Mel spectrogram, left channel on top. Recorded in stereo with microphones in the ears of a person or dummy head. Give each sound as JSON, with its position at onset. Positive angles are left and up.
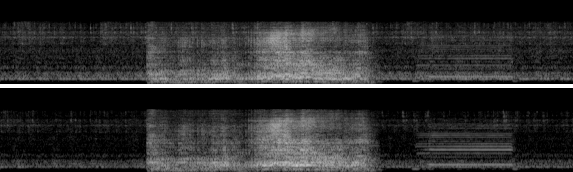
{"t": 1.5, "sound": "a zipper", "side_deg": 15, "distance_m": 1.3}
{"t": 4.1, "sound": "a phone buzzing", "side_deg": -5, "distance_m": 1.6}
